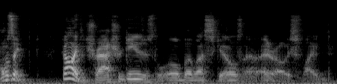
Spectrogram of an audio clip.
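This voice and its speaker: With audible room echo, a man with an American accent talks at medium pitch with fairly even intonation. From Connecticut, Danbury area. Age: 20s. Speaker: college hockey team captain. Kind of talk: radio interview. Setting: radio studio.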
